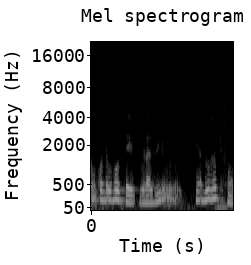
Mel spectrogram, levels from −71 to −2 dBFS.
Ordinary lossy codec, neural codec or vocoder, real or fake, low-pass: none; codec, 16 kHz, 2 kbps, FreqCodec, smaller model; fake; none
